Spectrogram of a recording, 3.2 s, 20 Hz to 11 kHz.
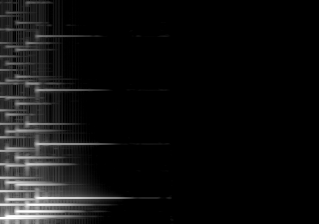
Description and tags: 8-bit sfx for completion or obtaining something in game.
8-bit, 8bit, arcade, chiptune, complete, game, retro, robot, success, win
